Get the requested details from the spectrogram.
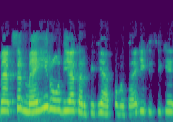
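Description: A woman talks with lively intonation in a Sindhi accent. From Kolkata, West Bengal. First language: Sindhi (speaking Hindi). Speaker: community radio station head. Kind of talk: casual interview.

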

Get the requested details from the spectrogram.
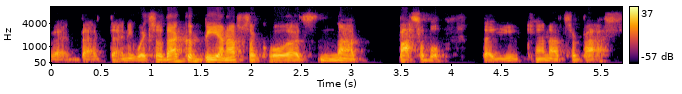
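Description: This man has a Spanish accent. He talks at a moderate pace. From Cuba. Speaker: physician. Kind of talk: interview.

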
